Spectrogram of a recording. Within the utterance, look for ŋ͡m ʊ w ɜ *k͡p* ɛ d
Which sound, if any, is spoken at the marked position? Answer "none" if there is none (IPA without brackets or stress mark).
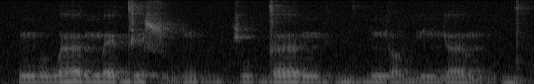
ŋ͡m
